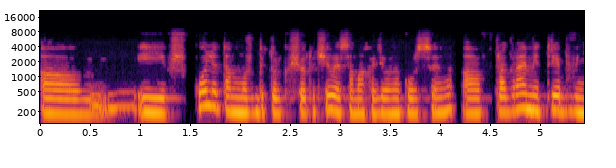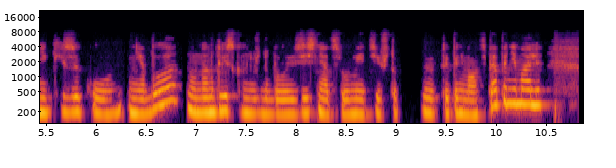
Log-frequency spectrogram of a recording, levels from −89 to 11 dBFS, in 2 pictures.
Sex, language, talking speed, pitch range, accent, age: female, Russian, 195 wpm, 185-215 Hz, native, 20-39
